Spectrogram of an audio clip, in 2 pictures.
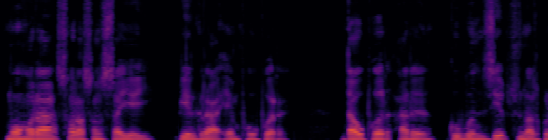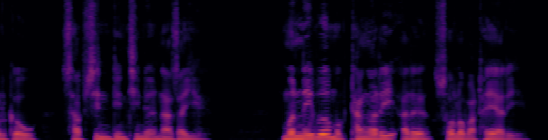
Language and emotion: Bodo, neutral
